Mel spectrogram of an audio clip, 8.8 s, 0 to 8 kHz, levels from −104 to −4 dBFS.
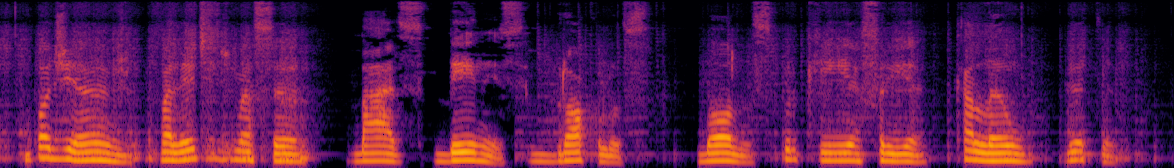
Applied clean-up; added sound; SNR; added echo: neural mask model RNNoise.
